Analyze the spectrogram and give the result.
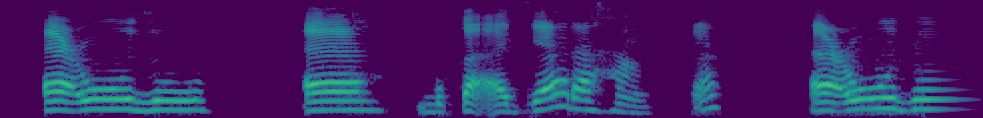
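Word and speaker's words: أعوذ: Jangan mengganti zalnya menjadi dal, a'udhu. Atau jadi sa, a'udhu. Atau a'udhu, jadi dha. Atau a'udhu, jadi za. Ya. Jadi a'udhu, huruf zal, ujung lidah menyentuh ujung gigi seri atas.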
